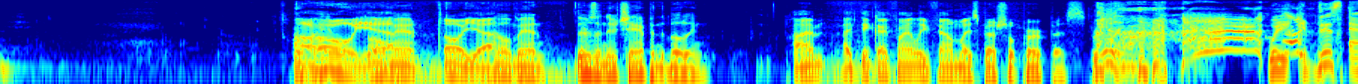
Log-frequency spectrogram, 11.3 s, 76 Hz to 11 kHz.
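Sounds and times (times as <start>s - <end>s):
person sipping beer and swallowing: 0.2s - 2.5s, 6.0s - 6.6s
loud drawn-out vocal exclamation: 2.4s - 3.4s
speech: 2.4s - 6.0s, 6.6s - 9.8s, 10.6s - 11.2s
laughter: 9.1s - 11.2s.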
